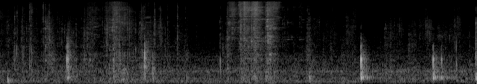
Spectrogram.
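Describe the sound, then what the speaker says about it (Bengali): Gold finger rings are poured out onto a surface, giving a run of light metallic clinks and clatters, some clustered and some isolated, close to the ear with no talk. "ফিঙ্গারিংগুলো সব ঢেলে ফেলছি"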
